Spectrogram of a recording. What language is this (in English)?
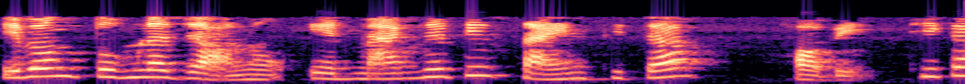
Bangla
